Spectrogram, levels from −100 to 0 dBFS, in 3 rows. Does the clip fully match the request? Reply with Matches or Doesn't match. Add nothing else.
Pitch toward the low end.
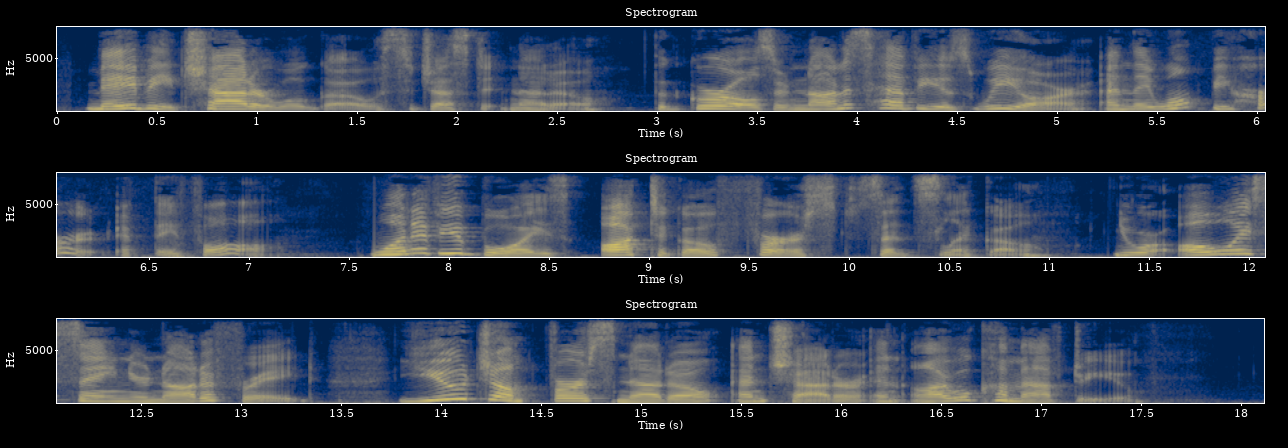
Doesn't match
